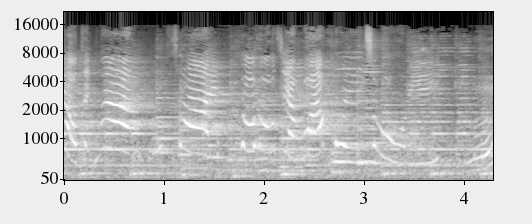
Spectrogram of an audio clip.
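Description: Teochew opera singing: a high-pitched voice sliding steeply up and down in repeated phrases over instrumental accompaniment with steady held notes and a low rhythmic pulse.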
